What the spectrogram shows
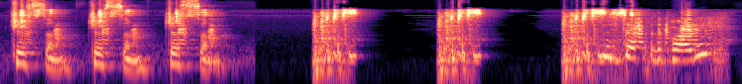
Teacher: three stressed syllables now even though the word just is stressed the t is dropped that's really common between two consonants even in a stressed word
